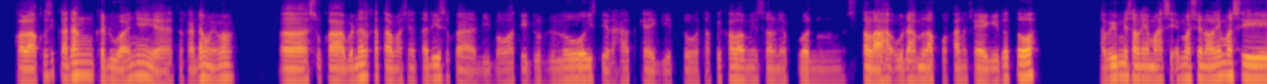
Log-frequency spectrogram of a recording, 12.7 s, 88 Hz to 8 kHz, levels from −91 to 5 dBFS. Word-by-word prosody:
Kalau 105 -1 +5
aku 115 - -10
sih 155 - -14
kadang 145 -1 +3
keduanya 110 +5 0
ya. 90 - 0
Terkadang 120 +5 -1
memang, 125 +3 -1 0.5
eee, 100 -1 +5
suka 105 0 +3
bener 125 +5 +2
kata 120 -4 0
Masnya 105 +1 -9
tadi, 120 +4 -2
suka 100 -6 -5
dibawa 95 +1 -9
tidur 100 +1 -13
dulu, 110 +2 -1
istirahat, 100 0 -10
kayak 95 -3 -6 0.2
gitu. 100 0 -12
Tapi - - -14
kalau 115 -1 +1
misalnya 105 -1 -8
pun 100 0 -6
setelah 100 -3 +5
udah 110 -1 0
melakukan 105 -1 -2
kayak 105 -2 +1
gitu 125 - +1
tuh, 135 +1 +8 0.7
tapi 120 +4 +2
misalnya 120 -3 +2
masih 110 0 -2
emosionalnya 120 +1 +1
masih 135 -3 +3
105 Hz, 170 wpm, -24 LUFS, 100-120 Hz, 0.7 s, tuh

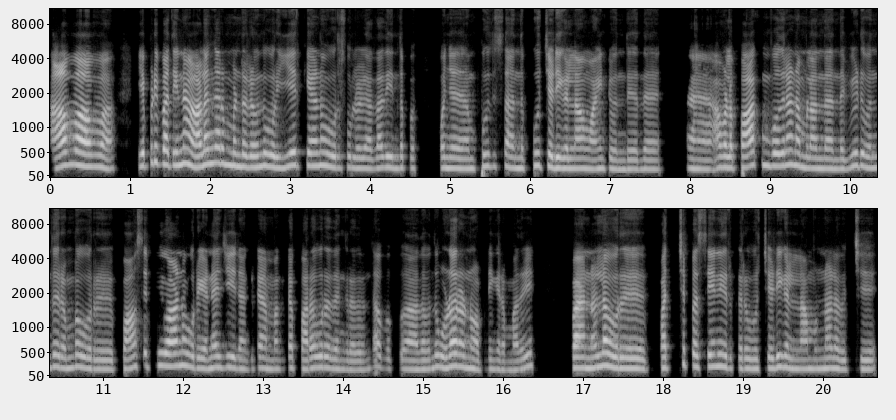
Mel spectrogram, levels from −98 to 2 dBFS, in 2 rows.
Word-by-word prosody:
ஆமா, 265 +1 +6
ஆமா. 225 -3 +1 0.5
எப்படி 315 +6 -1
பாத்தீங்கன்னா, 270 +2 +4
அலங்காரம் 285 +2 +3
பண்றதுல 230 -2 +2
வந்து 240 +2 +1
ஒரு 210 - +1
இயற்கையான 255 0 +1
ஒரு 215 -1 -2
சூழல். 200 -2 -3
அதாவது, 210 +1 -1
இந்த 210 +1 -4
ப - - -7 0.4
கொஞ்சம் 195 -2 0
புதுசா 235 0 -4
அந்த 200 0 -1
பூச்செடிகள்லாம் 200 -5 +1
வாங்கிட்டு 190 +1 -2
வந்து, 175 +1 -4
அந்த 185 +1 -5 0.5
அ - - +1 0.3
அவள 215 0 +3 0.2
பாக்கும்போதெல்லாம், 250 +2 +2
நம்மள 210 -4 0
அந்த 195 0 -1
அந்த 190 0 -3
வீடு 245 0 0
வந்து 210 +3 -2
ரொம்ப 205 +3 -3
ஒரு 185 -2 -3 0.3
பாசிட்டிவான 245 +4 +1
ஒரு 205 - -2
எனர்ஜி 215 +2 -1
எனக்கிட்ட 185 +1 -5
நம்மகிட்ட 185 +2 -6
பரவுரதுங்கிறது 185 -4 -2
வந்து, 185 - -10 0.5
அதை 175 - -3
வந்து 225 +5 -3
உணரணும் 225 -4 +3
அப்டிங்கிற 175 -1 -8
மாரி, 190 +7 -3 0.5
இப்போ 210 0 +5 0.2
நல்லா 230 +4 +4
ஒரு 205 -1 +2 0.4
பச்சை 210 +7 -3
பசேன்னு 230 +1 0
இருக்கிற 195 -1 -7
ஒரு 190 - -4
செடிகள்லாம் 195 -3 0
முன்னால 195 +1 -1
வச்சு, 180 +1 -6
210 Hz, 155 wpm, -23 LUFS, 195-240 Hz, 0.5 s, ஆமா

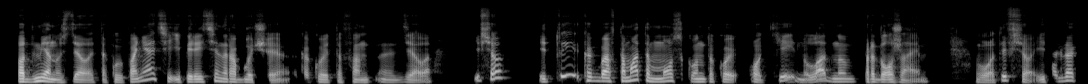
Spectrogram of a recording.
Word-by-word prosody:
подмену 135 -3 +6
сделать 105 0 0
такую 110 -1 -5
понятий, 205 - +1
и 115 - -1
перейти 125 +6 +2
на 135 - +2
рабочее 115 -2 0
какое-то 110 -1 -3
фан 110 0 -3
э, 110 -4 -6
дело 105 0 -2 0.4
И - - -4
всё. 305 - +2 0.3
И - - 0
ты 415 +3 -1
как 180 -3 0
бы 155 - +8
автоматом 160 +4 +3
мозг, 150 +5 -1
он 130 -1 0
такой 125 - -1
окей, - - -2
ну - - -4
ладно, 130 -1 +1
продолжаем. 115 -2 0 0.5
Вот - - -2
и - - +5
всё. 185 - -2
И 115 - -4
тогда 160 +4 0
125 Hz, 170 wpm, -25 LUFS, 110-160 Hz, 0.5 s, бы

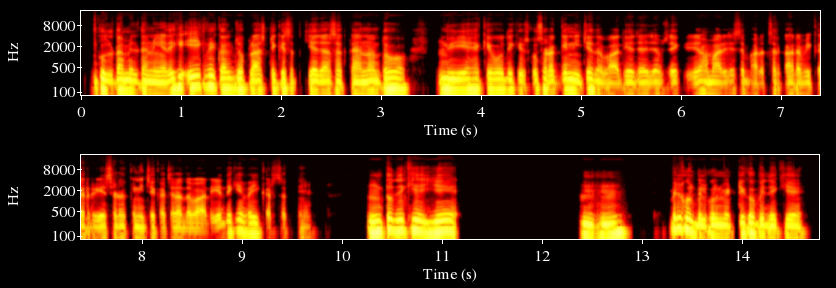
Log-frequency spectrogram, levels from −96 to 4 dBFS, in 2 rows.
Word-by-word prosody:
घुलता-मिलता 115 -1 +2
नहीं 100 -1 +1
है। 95 - +1
देखिए 125 +7 +3
एक 150 - 0
विकल्प 130 -4 +2
जो 125 0 +3
प्लास्टिक 110 0 -2
के 120 - 0
साथ 110 - -7
किया 110 - +2
जा 105 0 0
सकता 105 -1 -4
है 95 - +1
ना, 105 +2 +1
तो 125 - +3
वो 125 0 -1
ये 120 0 +3
है 120 0 +1
कि 125 - -3
वो 120 0 +1
देखिए 115 -1 -2
उसको 110 - -7
सड़क 115 -4 -2
के 120 - 0
नीचे 120 +2 +1
दबा 95 -4 -3
दिया 100 +2 -4
जाए। 95 +1 -4
जब 100 0 -5
से 100 - -4 0.2
हमारे 100 -1 -3
जैसे 105 0 -10
भारत 90 -3 -10
सरकार - - -6
अभी 95 +1 -5
कर 100 - -6
रही 95 - -6
है 95 - -1
सड़क 100 0 -6
के - - -5
नीचे 90 - -5
कचरा 90 0 -4
दबा 80 0 -3
रही 95 - -7
है। 100 - -3
देखिए 140 +2 -1
वही 120 -1 0
कर - - -10
सकते 135 - -16
हैं। 90 - -16 0.6
हुँ, 135 +1 +8
तो 160 - +4
देखिए 145 0 +4
ये 135 +1 +5 1.3
हुँ, 110 -1 +4
हुँ। 115 +5 +3 0.4
बिल्कुल, 165 -3 +5
बिल्कुल 105 0 +2
मिट्टी 105 +3 0
को 125 -2 +4
भी 110 -1 +1
देखिए 100 +1 -1
110 Hz, 255 wpm, -22 LUFS, 100-125 Hz, 1.3 s, हुँ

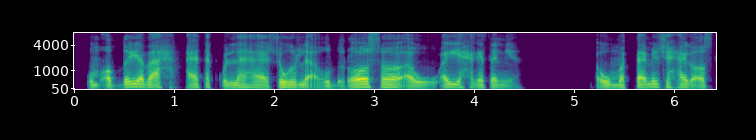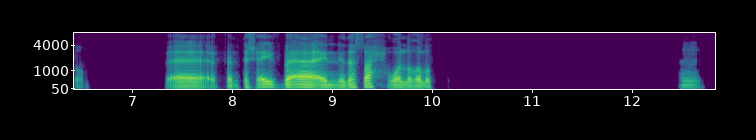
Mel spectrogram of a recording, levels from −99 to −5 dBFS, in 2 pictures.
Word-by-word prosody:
ومقضية 140 +2 +2
بقى 130 -2 +2
حياتها 125 -1 -5
كلّها 115 0 -1
شغل 125 +1 +2
أو 105 -1 -3
دراسة 140 +5 +5
أو 95 -1 -1
أي 130 +1 +1
حاجة 125 -2 -4
تانية، 110 -4 -7 0.8
أو 105 - +2
ما 110 +1 -1
بتعملش 140 +6 0
حاجة 125 -2 -1
أصلًا. - - -10 0.8
ف - - -11 0.6
فأنت 105 +3 -7
شايف 130 +3 -1
بقى 135 -1 +4
إن 110 -2 -3
ده 120 - 0
صح 150 +2 -2
والّا 100 - -1
غلط؟ 105 -1 -3 2.5
امم. 115 -2 -14
120 Hz, 120 wpm, -24 LUFS, 110-135 Hz, 2.5 s, دراسة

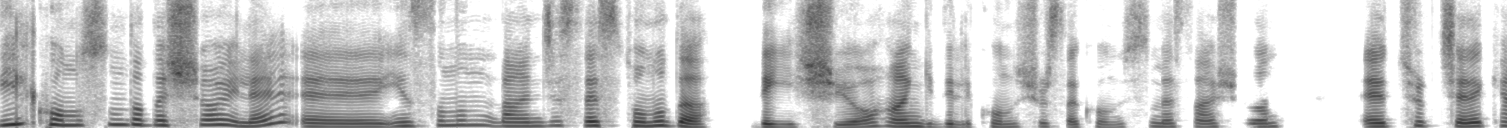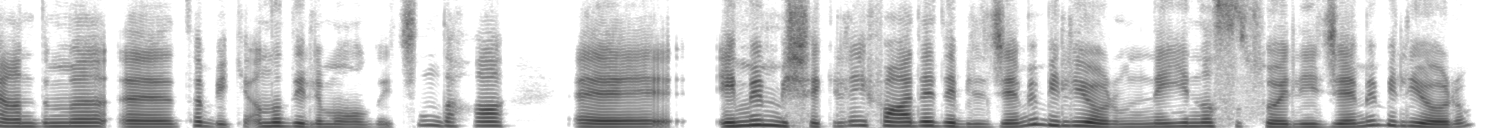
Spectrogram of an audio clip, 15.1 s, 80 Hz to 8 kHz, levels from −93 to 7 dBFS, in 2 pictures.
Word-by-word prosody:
dil 325 +4 +6
konusunda 315 -1 +1
da 285 - +4
şöyle, 290 -3 +3
eee, 195 -1 0
insanın 255 +5 -5
bence 235 +2 -2
ses 255 -1 +1
tonu 250 +1 +1
da 190 -7 +6 0.3
değişiyor 170 +2 +2
hangi 205 -4 +1
dili 180 -1 -5
konuşursa 185 0 -7
konuşsun. 170 +5 -13
Mesela 195 -1 -5
şu - - -11
an, 200 - -6 0.4
eee, 205 0 +6
Türkçe'de 225 -1 +1
kendimi, 215 -1 -1
eee, 185 -1 +2
tabii 205 -10 -4
ki - - -15
ana 225 +1 0
dilim 185 -4 -2
olduğu 165 -1 -6
için 280 +8 -10
daha, 250 +1 -1 0.4
eee, 185 -1 +3 0.2
emin 265 +5 +5
bir 230 - +1
şekilde 215 +5 -3
ifade 250 -2 +3
edebileceğimi 195 - -1
biliyorum. 205 -10 +2
Neyi 205 +2 -2
nasıl 220 -1 +2
söyleyeceğimi 185 - -1
biliyorum. 200 -5 +2
215 Hz, 160 wpm, -23 LUFS, 185-250 Hz, 0.4 s, dil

